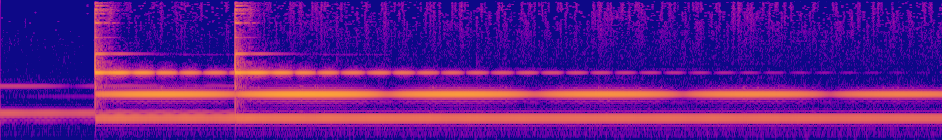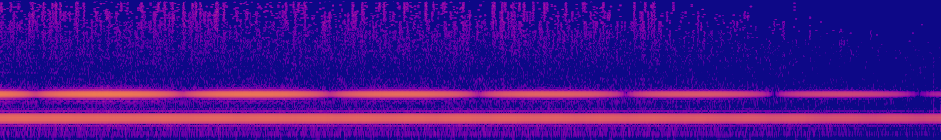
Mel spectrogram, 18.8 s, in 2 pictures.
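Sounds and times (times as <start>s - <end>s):
bell with pitch bend twist: 0.9s - 18.2s.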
